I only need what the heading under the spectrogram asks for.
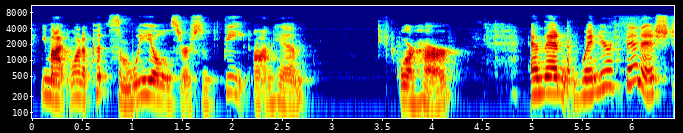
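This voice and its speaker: A woman's voice: medium pitch, a bit bright, muffled recording. A woman art teacher talking children through a craft step by step in a chatty, encouraging, casual way. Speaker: art teacher giving a demonstration.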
